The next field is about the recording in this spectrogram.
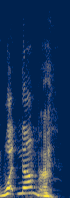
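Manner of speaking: put-on very high, shrill, nasty, mean yell. Retelling the agent's question again, imitating someone yelling meanly. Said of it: "Don't yell at me".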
